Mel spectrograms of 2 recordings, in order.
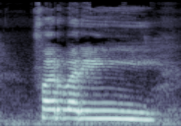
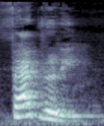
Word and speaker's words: February: Next word है, बहुत commonly mistakes करते हैं लोग इस word को pronounce करने के लिए. फरवरी. फरवरी नहीं होता है. You have to pronounce this word as February.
